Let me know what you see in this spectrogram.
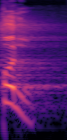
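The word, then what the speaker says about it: قُل: কিন্তু আপনি যদি কফ এর মাখরাজটা ভুল করেন এবং কফ না বলে আপনি ছোট কাফ পড়েন এবং কুল না পড়ে আপনি কুল পড়েন বলেন যে কুলহু আল্লাহু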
